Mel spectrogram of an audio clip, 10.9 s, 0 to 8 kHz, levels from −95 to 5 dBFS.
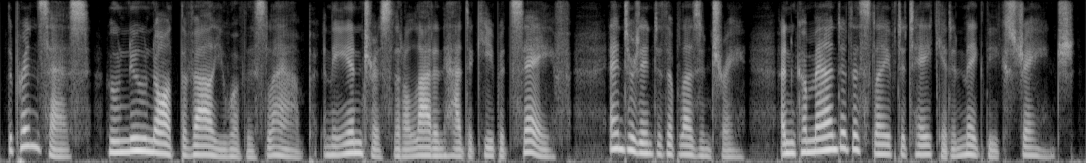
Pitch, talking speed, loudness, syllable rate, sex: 165 Hz, 195 wpm, -19 LUFS, 5.3 syllables/s, female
